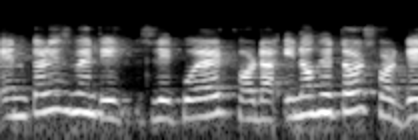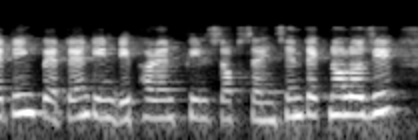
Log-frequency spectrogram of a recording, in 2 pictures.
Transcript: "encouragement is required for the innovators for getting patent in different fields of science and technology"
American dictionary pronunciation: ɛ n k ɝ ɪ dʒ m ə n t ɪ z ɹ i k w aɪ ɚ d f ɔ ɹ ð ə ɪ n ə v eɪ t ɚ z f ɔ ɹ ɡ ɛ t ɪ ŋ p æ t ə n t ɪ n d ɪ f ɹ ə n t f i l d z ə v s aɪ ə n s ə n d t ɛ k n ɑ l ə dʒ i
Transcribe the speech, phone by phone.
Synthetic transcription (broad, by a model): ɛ n k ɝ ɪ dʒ m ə n t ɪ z ɹ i k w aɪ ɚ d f ɔ ɹ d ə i n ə b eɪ t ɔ s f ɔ ɹ ɡ ɛ t ɪ ŋ p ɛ t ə n t ɪ n d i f ɹ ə n t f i l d s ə p s aɪ ə n s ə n t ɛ k n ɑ l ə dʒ i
